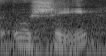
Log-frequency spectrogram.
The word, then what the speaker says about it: Uschi: It's Uschi, but it's spelled.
